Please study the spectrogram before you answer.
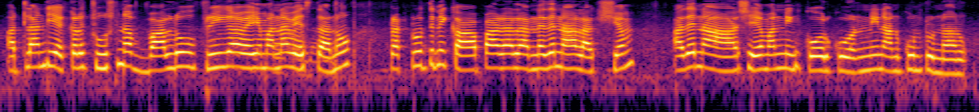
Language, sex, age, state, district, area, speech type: Telugu, female, 45-60, Andhra Pradesh, Srikakulam, urban, spontaneous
